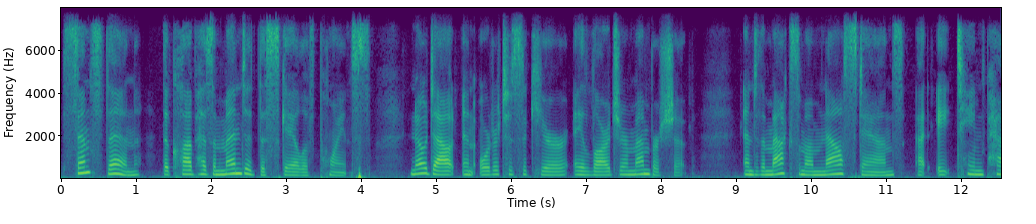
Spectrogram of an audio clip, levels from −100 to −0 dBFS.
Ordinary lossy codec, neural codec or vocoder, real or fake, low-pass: Opus, 32 kbps; codec, 16 kHz, 8 kbps, FunCodec, trained on LibriTTS, 25 frames a second; fake; 7.2 kHz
